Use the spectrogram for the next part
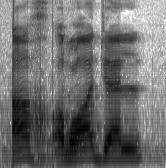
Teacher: خا بھی موٹا ہے، را بھی موٹا ہے، دونوں کو ہم نے موٹا کر کے ادا کرنا ہے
